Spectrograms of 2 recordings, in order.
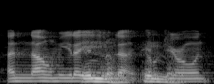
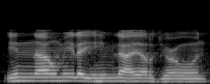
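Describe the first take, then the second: First: The first word begins with an 'a' vowel. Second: The first word begins with an 'i' vowel. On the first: The speaker calls it wrong. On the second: The speaker calls it right.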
